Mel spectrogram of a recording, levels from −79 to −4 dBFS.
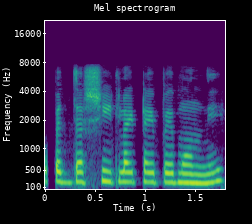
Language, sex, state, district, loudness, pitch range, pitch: Telugu, female, Telangana, Nalgonda, -18 LUFS, 215-230 Hz, 225 Hz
